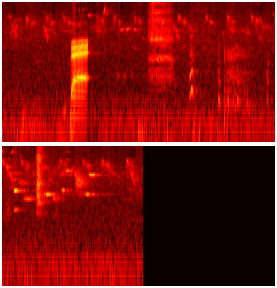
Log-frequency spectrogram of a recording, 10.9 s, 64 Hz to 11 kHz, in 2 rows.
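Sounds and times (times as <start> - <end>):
birds chirping and whistling: 0.0 - 8.3.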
